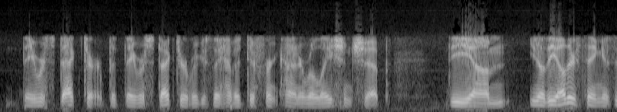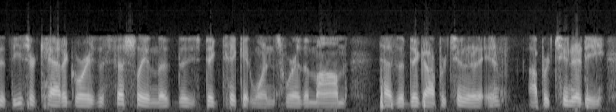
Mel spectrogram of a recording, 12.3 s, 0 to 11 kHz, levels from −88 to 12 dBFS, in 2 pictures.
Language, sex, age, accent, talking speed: English, male, 40-59, American, 200 wpm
